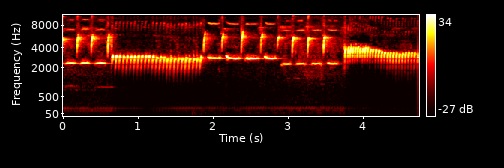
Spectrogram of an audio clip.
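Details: Canary singing loud and clean: fast rolling trills held at steady pitches, switching abruptly from one trill to the next, a rapid chopping roll in the middle, and a higher, brighter trill at the close.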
